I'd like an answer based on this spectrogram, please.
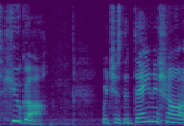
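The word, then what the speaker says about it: hygge: Now, I always presumed it was Hig, but it's not, apparently. It says on the front how to pronounce it. It's Huga, which is the Danish art of living well.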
